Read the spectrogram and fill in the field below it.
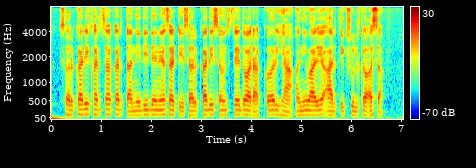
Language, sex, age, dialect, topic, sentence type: Marathi, male, 18-24, Southern Konkan, banking, statement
